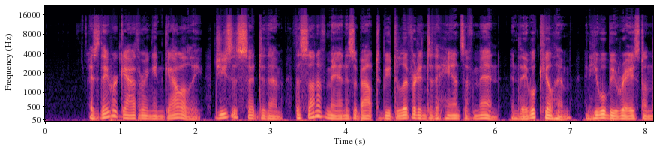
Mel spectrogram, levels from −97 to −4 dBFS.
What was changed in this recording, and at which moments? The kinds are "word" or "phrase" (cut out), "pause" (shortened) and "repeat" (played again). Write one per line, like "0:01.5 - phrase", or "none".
0:02.2 - pause
0:03.3 - pause
0:06.1 - pause
0:07.1 - pause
